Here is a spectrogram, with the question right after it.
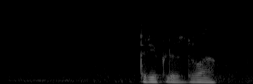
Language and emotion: Russian, neutral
